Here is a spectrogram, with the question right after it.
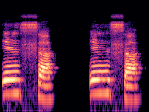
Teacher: So even the S is gone there, and the T, the S kills the T. We can cancel the T, and we get issa, issa. Here, issa, there's the S is basically longer, okay?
